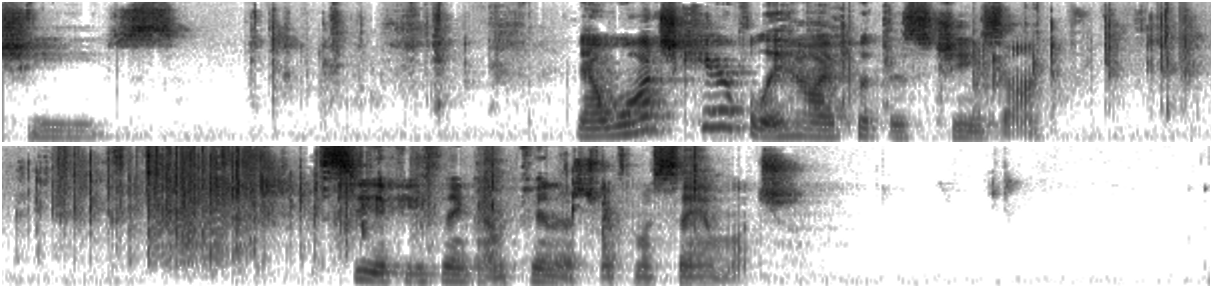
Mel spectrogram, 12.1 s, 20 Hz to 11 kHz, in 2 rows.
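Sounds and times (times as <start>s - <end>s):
plastic package crinkling: 1.2s - 2.7s, 4.0s - 9.7s.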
